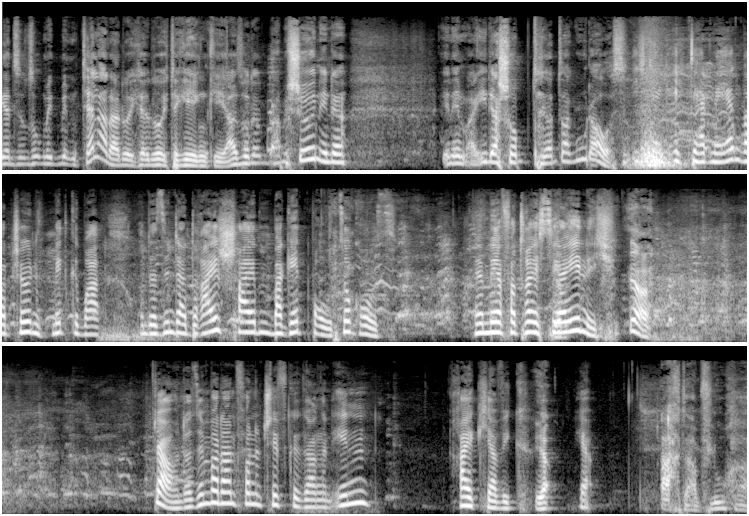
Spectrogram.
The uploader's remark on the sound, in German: Teil des Live-Podcast aus dem Talbahnhof.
